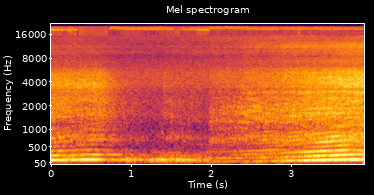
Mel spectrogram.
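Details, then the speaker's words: 2002 Audi A4 B6 after used turbo replacement fixing boost, vacuum and exhaust leaks, EGR deleted: settles, then revs up smoothly with an even rising tone, no hesitation or rattle. Normal running. "There you go. Car starts perfectly."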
